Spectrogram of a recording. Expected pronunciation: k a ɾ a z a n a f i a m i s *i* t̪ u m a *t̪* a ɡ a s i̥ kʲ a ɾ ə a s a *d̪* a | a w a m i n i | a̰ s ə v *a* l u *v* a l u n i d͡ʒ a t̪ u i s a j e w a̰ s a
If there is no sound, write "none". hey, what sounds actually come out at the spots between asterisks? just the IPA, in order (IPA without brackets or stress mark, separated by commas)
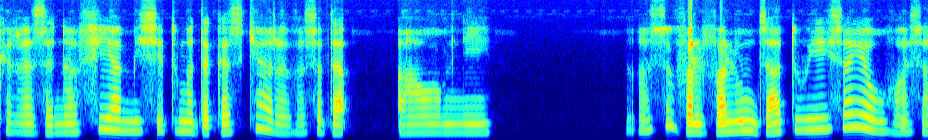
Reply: e, d̪, d̪, a, v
